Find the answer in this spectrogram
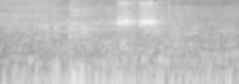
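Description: Steady low rumble of road traffic, with a brief high-pitched sound about a second and a half in.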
